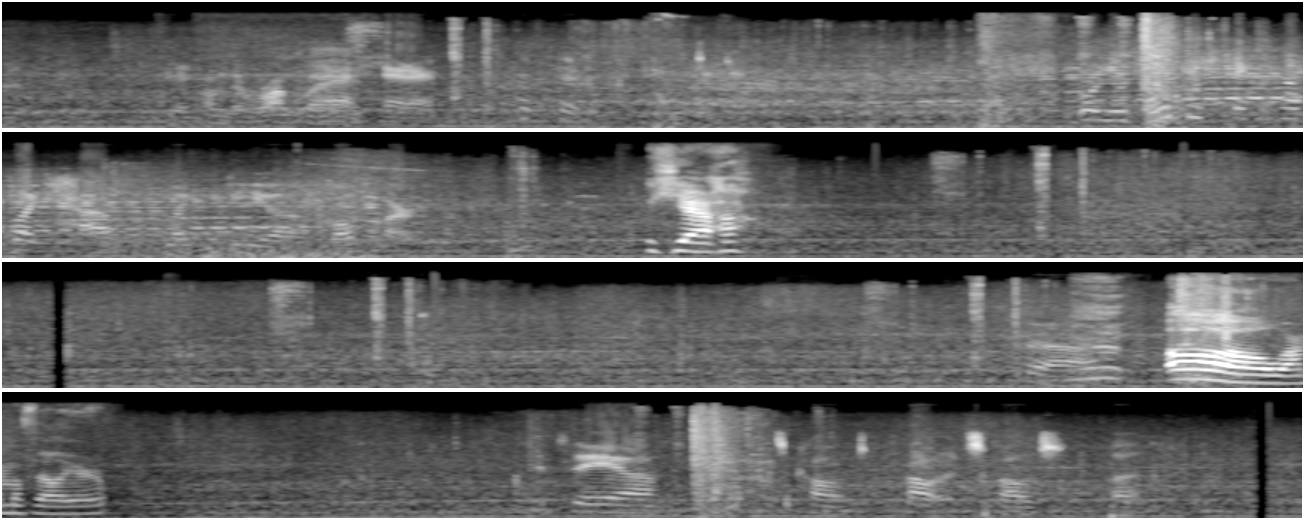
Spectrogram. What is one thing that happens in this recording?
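A young boy talks excitedly into a close microphone, shouting now and then.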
